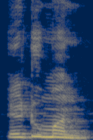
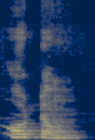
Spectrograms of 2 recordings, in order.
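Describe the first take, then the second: First: ए टू मन split into syllables with the N sounded; wrong pronunciation. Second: ऑटम with a silent N, ending on M; correct pronunciation. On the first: Teacher imitating children's error, ए टू मन with the N. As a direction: say ए टू मन letter by letter, N sounded. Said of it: "बच्चे गलत pronunciation करते हैं". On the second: Teacher showing pupils the right way, ऑटम with a silent N. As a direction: say ऑटम, stop on the M, no N. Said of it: "इसे एन नहीं पढ़ते". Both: Shown as a demonstration.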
